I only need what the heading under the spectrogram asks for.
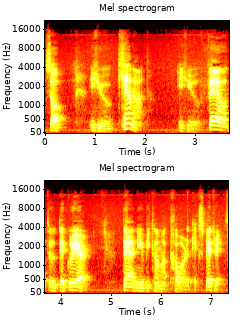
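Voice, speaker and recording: A man with a Japanese accent talks at a very slow pace with long, frequent pauses, and room echo is audible. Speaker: tax accountant. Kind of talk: tutorial. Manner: halting, many fillers.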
